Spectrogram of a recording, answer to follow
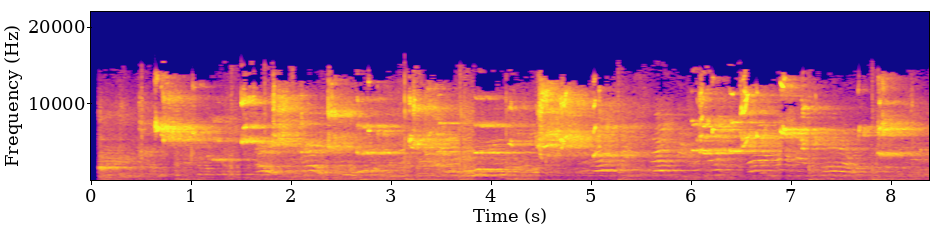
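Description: Basketball being dribbled on a gym's hardwood floor, with repeated thuds. Many short, high-pitched sneaker squeaks come from players cutting on the court, with players' voices in the background of the large, reverberant gym.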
